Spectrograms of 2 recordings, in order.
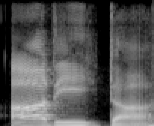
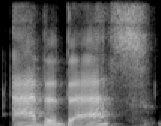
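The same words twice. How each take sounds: First: It is said the German way, first syllable stressed. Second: It is said the Australian way. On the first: The speaker calls it right. "it's pronounced Adidas. With, with emphasis on the first syllable" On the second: The speaker calls it wrong. "we say Adidas"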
